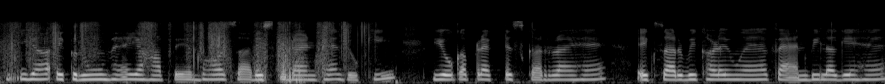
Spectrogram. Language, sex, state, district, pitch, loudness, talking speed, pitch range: Hindi, female, Uttar Pradesh, Jalaun, 225 Hz, -26 LUFS, 190 wpm, 220-230 Hz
